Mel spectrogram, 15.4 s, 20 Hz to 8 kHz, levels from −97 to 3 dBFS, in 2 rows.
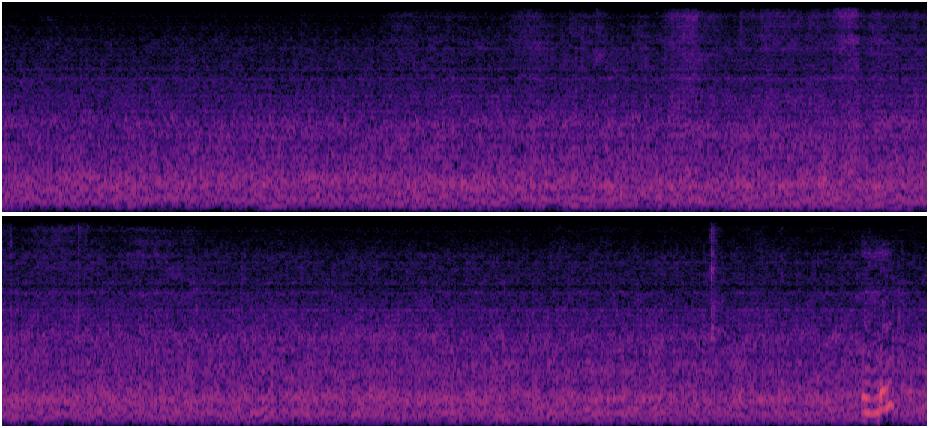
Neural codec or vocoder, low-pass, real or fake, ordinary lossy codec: codec, 16 kHz, 4 kbps, FunCodec, trained on LibriTTS, 50 frames a second; 7.2 kHz; fake; none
